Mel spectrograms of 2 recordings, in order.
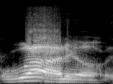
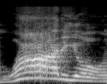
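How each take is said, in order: First: It is said in a deep, gruff voice. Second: It is said in a hammy cartoon-villain voice. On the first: This is how the character sounds now. "he's all deep voice and stuff" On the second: This is how the character sounded originally. "just like your stereotypical Saturday morning cartoon villain"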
